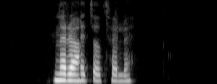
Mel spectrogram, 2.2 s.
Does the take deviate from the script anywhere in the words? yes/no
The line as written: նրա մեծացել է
no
